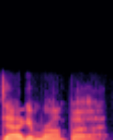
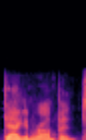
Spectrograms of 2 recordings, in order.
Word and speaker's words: Danganronpa: And then this week we get Danganronpa.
